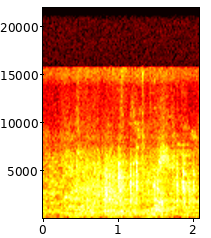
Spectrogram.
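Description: Indistinct voices of people talking in the background, with a few faint clicks.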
